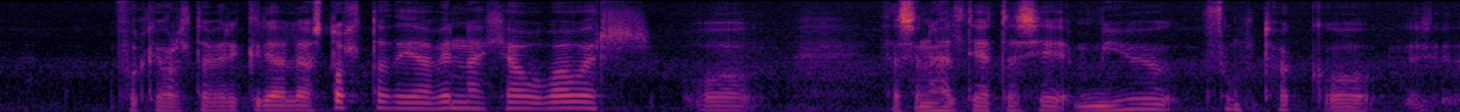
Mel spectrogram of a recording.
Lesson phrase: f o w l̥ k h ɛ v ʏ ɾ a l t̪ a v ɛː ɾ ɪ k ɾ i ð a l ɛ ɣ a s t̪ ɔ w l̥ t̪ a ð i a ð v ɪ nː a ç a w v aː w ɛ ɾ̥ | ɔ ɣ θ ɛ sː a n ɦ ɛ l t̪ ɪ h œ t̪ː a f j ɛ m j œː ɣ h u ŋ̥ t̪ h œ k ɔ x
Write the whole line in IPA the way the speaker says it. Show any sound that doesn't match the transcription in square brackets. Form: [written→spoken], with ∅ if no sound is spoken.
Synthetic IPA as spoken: f o w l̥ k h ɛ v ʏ ɾ a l t̪ a v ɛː ɾ ɪ k ɾ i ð a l ɛ ɣ a s t̪ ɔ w l̥ t̪ a ð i a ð v ɪ nː a ç a w v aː w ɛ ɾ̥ | ɔ ɣ θ ɛ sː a n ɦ ɛ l t̪ ɪ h [œ→ɛ] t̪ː a [f→s] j ɛ m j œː ɣ [h→θ] u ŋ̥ t̪ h œ k ɔ [x→ɣ]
